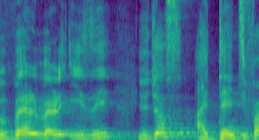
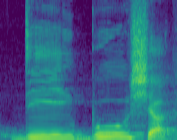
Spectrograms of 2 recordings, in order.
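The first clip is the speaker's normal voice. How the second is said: very slow die Bücher; slow drill; 2 semitones higher, much slower than usual. Shown as a demonstration. Teacher drills plural very slowly. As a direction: draw out die Bücher word by word. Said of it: "we pronounce the word".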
